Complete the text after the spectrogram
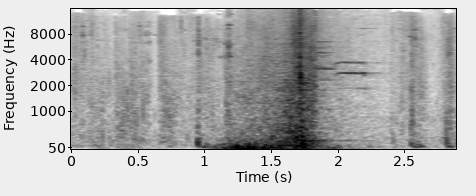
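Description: A heavy body lands hard on packed snow with a thud.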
